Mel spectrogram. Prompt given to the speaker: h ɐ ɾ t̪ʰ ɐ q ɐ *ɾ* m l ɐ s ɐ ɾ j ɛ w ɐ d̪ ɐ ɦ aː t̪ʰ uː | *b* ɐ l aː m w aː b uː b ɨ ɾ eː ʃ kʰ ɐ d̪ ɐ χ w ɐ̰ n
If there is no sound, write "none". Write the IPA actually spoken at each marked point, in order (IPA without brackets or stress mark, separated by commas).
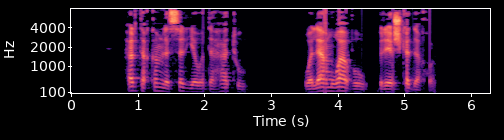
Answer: none, w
